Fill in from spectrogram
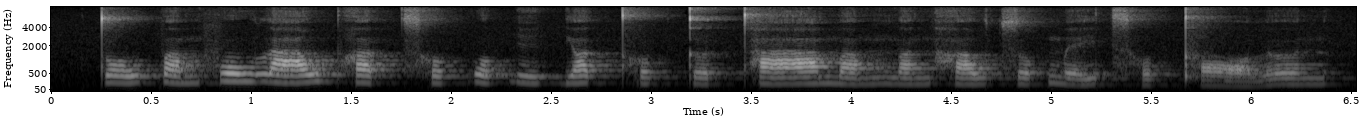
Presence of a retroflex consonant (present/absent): absent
